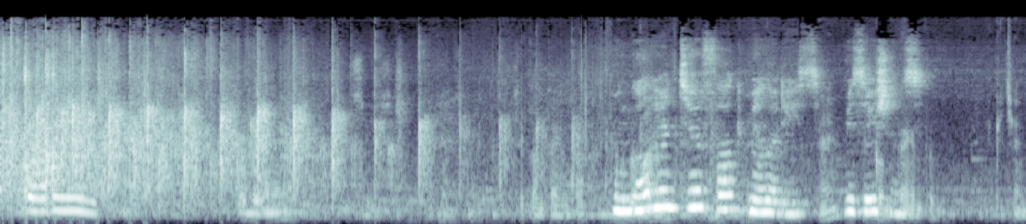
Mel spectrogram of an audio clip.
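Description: A singer sings a bending melody with the ensemble.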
